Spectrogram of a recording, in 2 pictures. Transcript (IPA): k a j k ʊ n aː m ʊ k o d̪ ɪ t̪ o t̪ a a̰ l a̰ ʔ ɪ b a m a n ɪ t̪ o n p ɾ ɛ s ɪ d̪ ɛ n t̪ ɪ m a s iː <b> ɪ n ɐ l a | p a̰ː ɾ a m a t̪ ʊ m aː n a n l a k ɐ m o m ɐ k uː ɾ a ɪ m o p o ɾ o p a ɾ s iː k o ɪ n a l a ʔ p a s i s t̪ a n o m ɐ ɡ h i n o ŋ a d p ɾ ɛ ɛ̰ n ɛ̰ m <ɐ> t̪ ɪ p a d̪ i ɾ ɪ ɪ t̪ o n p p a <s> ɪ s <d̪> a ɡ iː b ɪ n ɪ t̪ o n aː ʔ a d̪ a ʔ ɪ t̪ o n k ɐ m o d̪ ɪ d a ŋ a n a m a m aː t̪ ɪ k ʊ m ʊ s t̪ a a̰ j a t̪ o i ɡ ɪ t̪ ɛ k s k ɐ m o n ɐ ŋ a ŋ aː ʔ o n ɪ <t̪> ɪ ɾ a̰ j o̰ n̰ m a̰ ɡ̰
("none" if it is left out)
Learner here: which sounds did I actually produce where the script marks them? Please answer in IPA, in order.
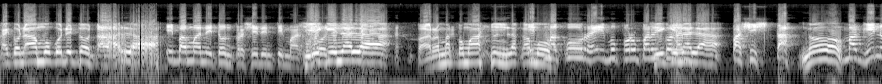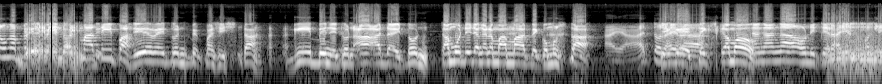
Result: ɡ, a, s, t̪, t̪

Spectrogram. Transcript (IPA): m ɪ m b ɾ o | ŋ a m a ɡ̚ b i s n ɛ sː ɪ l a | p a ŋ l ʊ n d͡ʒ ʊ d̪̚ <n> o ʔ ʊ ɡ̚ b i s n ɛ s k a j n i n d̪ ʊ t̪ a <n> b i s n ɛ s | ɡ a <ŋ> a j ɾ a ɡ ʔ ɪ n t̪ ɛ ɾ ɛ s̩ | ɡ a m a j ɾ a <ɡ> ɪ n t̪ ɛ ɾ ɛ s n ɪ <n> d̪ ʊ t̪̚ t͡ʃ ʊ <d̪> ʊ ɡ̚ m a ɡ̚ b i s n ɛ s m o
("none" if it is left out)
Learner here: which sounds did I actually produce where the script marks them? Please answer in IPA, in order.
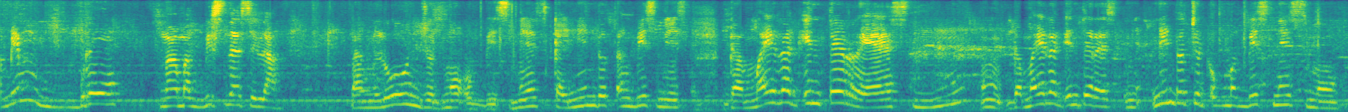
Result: m, ŋ, m, ɡ, n, d̪

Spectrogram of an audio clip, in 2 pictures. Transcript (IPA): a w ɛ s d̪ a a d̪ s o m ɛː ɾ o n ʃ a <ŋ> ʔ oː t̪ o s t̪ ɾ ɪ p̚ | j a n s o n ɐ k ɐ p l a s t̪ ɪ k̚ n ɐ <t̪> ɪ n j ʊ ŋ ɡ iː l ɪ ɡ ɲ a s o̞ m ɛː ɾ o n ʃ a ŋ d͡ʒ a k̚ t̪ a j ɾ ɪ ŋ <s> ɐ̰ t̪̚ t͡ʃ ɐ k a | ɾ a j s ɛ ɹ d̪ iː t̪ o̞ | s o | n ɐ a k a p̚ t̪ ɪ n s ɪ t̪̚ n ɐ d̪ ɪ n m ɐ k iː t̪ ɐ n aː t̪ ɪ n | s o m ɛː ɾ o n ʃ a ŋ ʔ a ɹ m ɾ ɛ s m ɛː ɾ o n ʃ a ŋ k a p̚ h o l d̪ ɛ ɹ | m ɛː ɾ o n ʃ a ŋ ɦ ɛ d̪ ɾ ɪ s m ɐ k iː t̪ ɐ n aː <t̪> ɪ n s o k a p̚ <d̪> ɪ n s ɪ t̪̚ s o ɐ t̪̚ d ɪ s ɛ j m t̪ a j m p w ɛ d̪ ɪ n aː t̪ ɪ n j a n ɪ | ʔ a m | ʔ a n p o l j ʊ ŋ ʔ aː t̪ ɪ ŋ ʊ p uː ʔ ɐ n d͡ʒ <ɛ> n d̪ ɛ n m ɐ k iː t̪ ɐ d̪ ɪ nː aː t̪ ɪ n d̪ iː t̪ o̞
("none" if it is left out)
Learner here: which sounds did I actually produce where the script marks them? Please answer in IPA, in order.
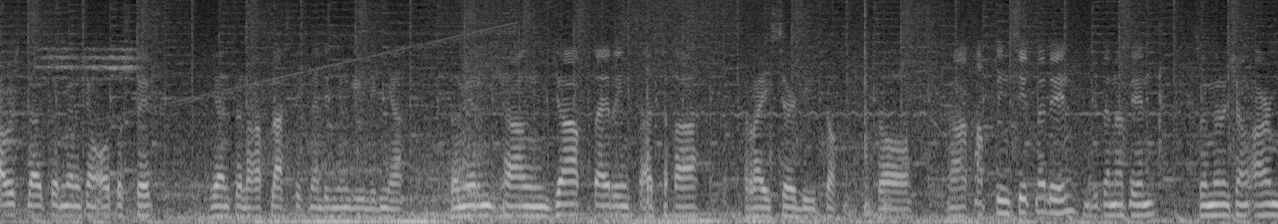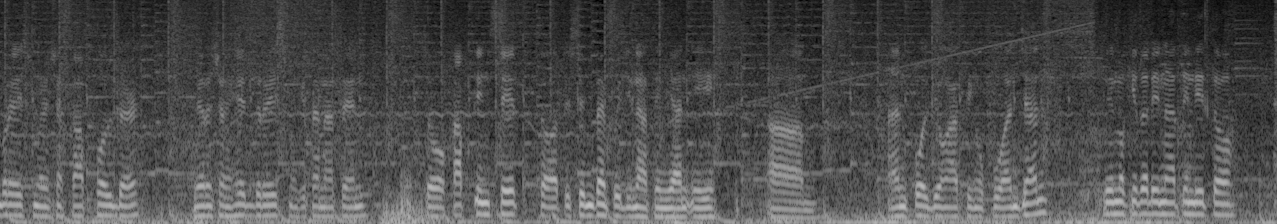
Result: ŋ, d̪, s, t̪, t̪, a

